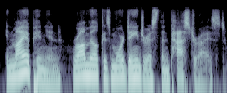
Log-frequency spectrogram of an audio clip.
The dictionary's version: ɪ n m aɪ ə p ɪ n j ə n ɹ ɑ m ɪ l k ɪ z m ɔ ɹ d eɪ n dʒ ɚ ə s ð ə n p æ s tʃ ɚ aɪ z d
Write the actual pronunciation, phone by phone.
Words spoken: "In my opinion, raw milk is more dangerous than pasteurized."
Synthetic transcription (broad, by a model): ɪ n m aɪ ə p ɪ n j ə n ɹ ɑ m ɪ l k ɪ z m ɔ ɹ d eɪ n dʒ ɚ ə s ð ə n p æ s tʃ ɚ aɪ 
